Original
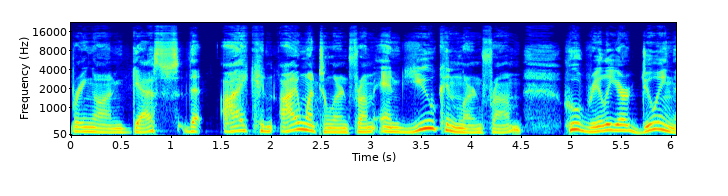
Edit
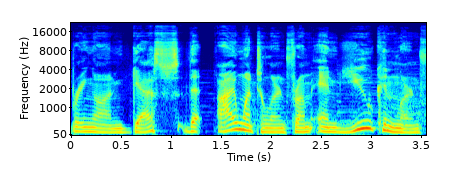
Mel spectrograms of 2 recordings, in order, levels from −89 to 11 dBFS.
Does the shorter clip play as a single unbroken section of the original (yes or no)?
no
